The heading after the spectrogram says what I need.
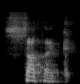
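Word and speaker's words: Southwark: so here is Suffolk South work is how it's spelled but if you're in English it's Suffolk by the way I was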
